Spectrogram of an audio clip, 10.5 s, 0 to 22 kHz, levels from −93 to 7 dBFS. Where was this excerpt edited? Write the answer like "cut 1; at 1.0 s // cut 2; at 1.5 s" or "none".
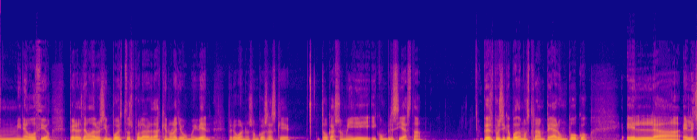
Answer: none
